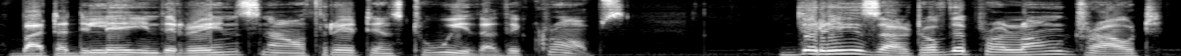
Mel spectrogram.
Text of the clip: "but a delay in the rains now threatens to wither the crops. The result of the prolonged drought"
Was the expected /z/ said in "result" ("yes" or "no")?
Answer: yes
